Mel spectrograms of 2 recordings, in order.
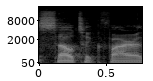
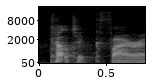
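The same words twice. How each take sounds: First: Celtic is said like the basketball team's name. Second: Celtic is said the Irish way. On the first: The speaker calls it wrong. "I kept on saying Celtic Fire ... it's not like the N B A team" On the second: The speaker calls it right. "you say it like Irish ... is the way that I'm supposed to pronounce it"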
